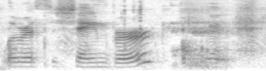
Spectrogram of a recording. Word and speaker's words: Lissa Shanberg: please pronounce it correctly actually you did a perfect job congratulations broken clock is right twice a day to you thank you so yes I am Lissa shanberg correctly pronounced appreciate that I'm the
